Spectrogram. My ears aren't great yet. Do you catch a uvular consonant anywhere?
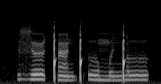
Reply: no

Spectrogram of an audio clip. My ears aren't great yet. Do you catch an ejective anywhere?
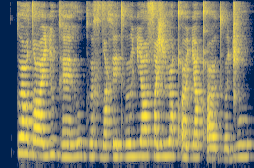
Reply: yes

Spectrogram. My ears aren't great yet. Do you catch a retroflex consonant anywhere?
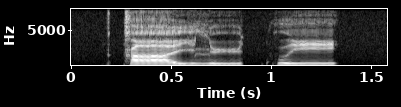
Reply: no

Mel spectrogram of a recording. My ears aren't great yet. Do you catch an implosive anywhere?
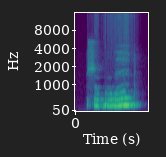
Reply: yes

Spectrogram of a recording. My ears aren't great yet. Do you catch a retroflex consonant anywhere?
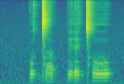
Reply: no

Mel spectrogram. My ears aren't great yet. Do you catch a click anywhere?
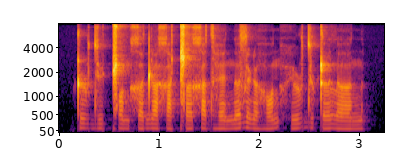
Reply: yes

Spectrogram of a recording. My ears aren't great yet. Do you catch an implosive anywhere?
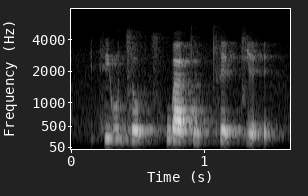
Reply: no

